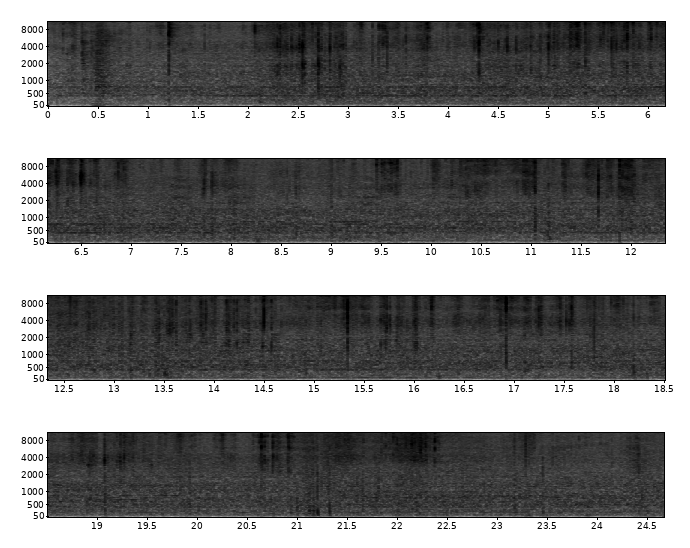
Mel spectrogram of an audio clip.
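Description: Thin disposable exam gloves being pulled onto the hands, with many small crackles and rubbing sounds, over a steady background hum.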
